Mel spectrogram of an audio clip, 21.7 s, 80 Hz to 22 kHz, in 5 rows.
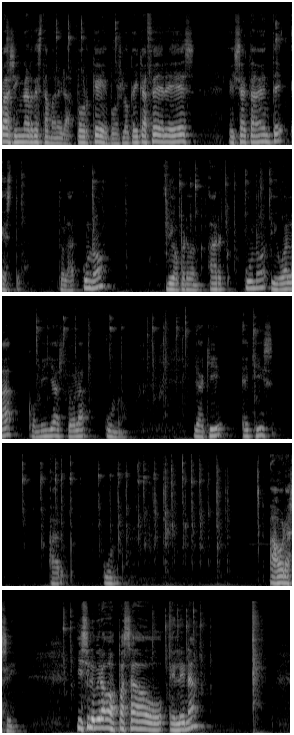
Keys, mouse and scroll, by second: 0.0 super+l, 0.5-2.6 typing, 4.1 typing, 5.7 typing, 6.7-11.4 typing, 11.3 Escape, 12.4-15.6 typing, 15.7 super+h, 16.0 ctrl+p, 16.2 Return, 18.4 ctrl+p, 19.6-20.8 typing, 21.1 Return.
